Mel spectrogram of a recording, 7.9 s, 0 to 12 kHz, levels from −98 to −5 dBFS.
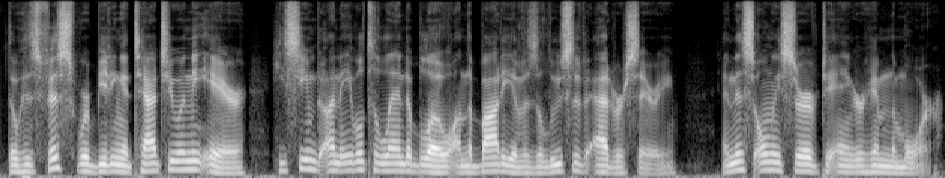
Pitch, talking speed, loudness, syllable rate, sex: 125 Hz, 250 wpm, -18 LUFS, 6.8 syllables/s, male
